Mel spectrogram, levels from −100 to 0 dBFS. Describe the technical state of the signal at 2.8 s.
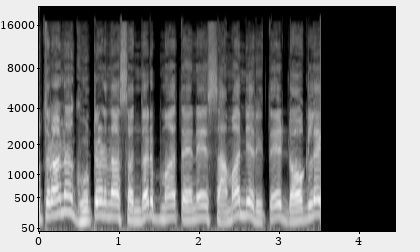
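At 2.8 s the speech signal is intact, with no audible fault at that point.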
